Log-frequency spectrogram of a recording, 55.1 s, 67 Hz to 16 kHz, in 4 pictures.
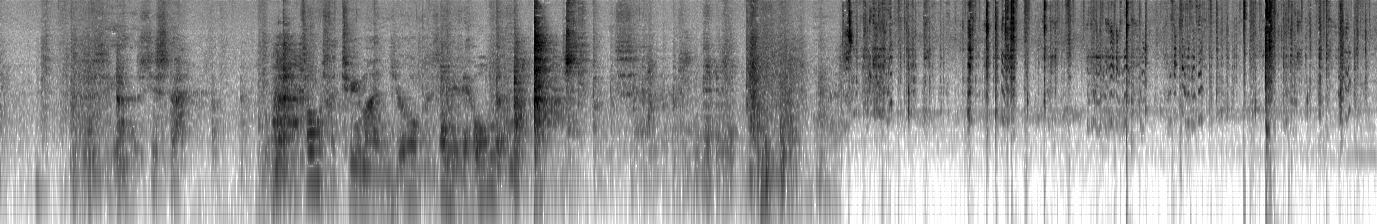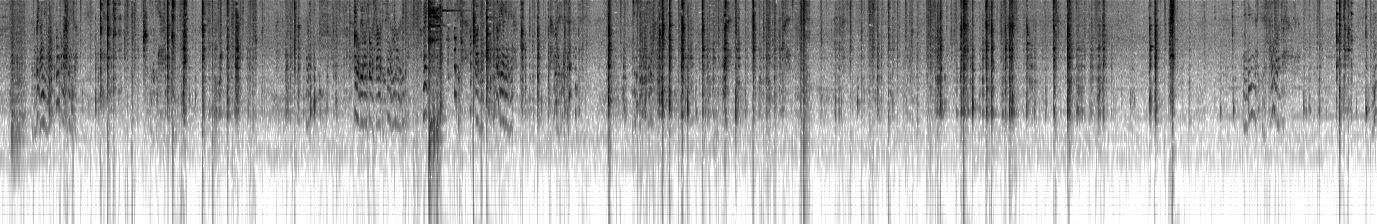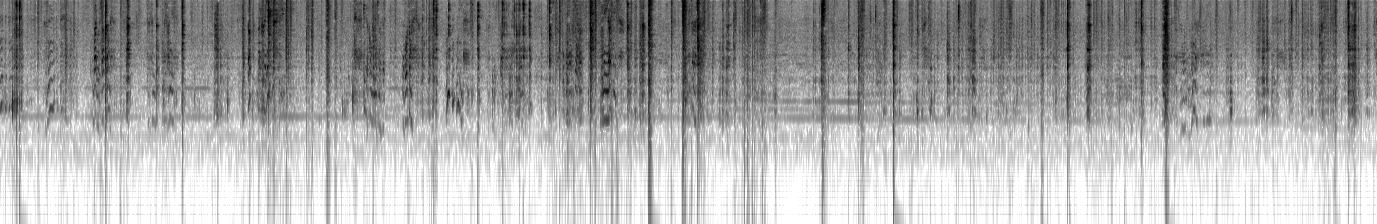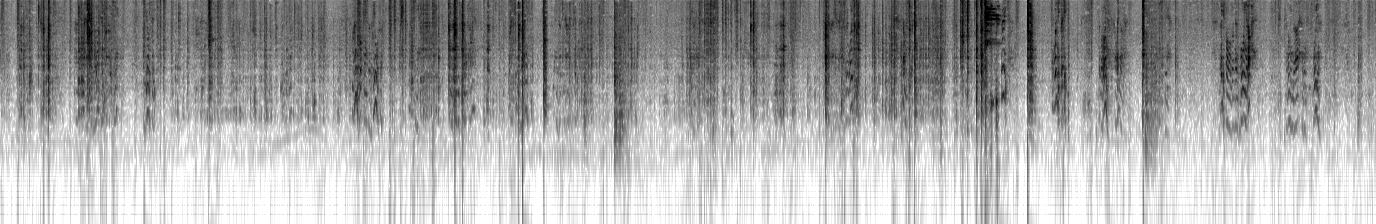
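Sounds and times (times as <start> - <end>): tools clicking and scraping on rim: 17.8 - 53.1
rubber squeaks: 26.0 - 40.4, 51.1 - 54.6.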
